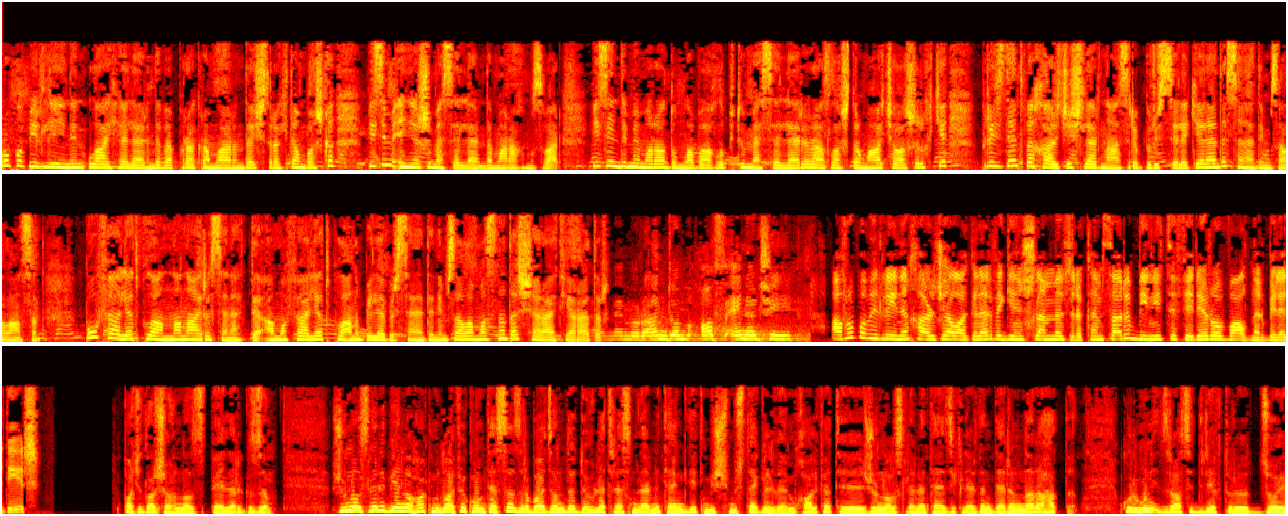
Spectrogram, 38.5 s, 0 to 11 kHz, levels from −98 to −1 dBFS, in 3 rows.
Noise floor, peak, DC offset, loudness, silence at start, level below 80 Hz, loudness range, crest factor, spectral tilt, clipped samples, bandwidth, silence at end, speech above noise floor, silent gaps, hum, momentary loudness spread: -84 dBFS; -8 dBFS; under 0.1%; -23 LUFS; 0 s; -58 dBFS; 3 LU; 14 dB; -4.5 dB/octave; under 0.1%; 8.8 kHz; 0 s; 62 dB; none; none; 6 LU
